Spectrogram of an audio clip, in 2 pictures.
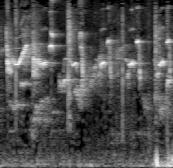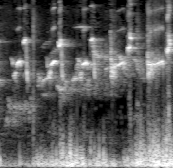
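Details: Energetic white-rumped shama song from Cililin, filled with copied sparrow, fighting lovebird and kapas tembak calls: dense, choppy chirps and squeaky notes in quick succession, with low rustling noise in the background.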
